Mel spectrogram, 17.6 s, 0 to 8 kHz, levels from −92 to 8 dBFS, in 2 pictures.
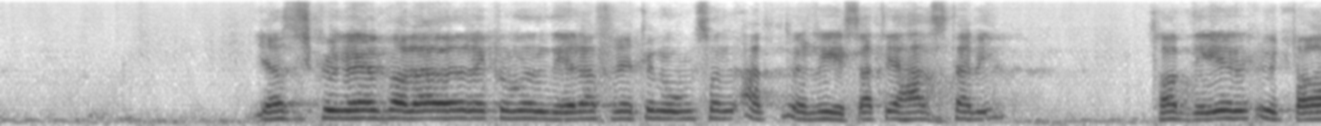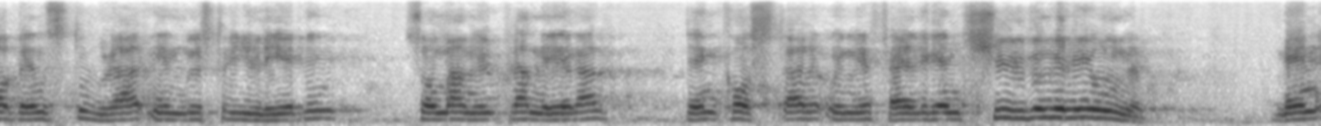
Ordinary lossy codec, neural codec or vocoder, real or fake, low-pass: none; codec, 16 kHz, 2 kbps, FreqCodec, smaller model; fake; none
